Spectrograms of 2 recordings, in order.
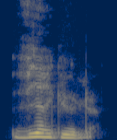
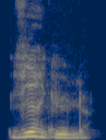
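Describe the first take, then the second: Both takes have the same delivery.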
